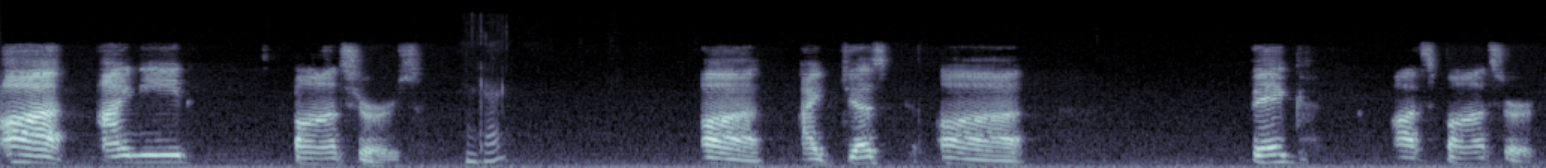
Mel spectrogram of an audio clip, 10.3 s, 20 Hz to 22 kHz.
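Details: Aphasia in a man after a stroke in 2005 caused by hereditary hemorrhagic telangiectasia (HHT); he says he had or still has aphasia.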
